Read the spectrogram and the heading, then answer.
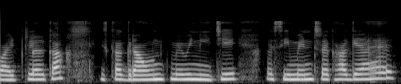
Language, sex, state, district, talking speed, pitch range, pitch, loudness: Hindi, female, Jharkhand, Deoghar, 180 wpm, 230-245 Hz, 235 Hz, -16 LUFS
